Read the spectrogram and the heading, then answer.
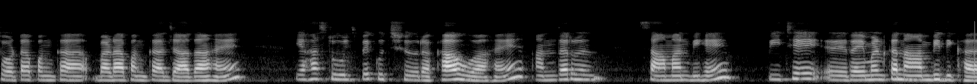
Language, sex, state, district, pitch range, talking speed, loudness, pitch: Hindi, female, Bihar, Katihar, 195-230 Hz, 140 wpm, -18 LUFS, 210 Hz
